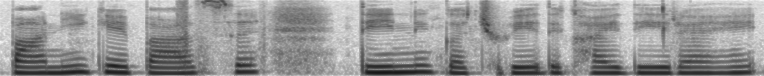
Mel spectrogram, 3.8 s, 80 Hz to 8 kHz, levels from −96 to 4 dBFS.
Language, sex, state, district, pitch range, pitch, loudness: Hindi, female, Uttar Pradesh, Lalitpur, 215-235 Hz, 220 Hz, -15 LUFS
